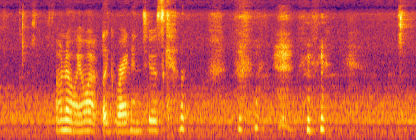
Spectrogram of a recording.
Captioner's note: laughs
